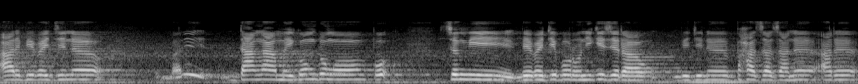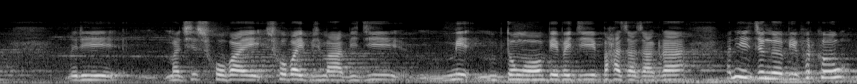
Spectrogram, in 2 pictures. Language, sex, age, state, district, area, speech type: Bodo, female, 45-60, Assam, Chirang, rural, spontaneous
